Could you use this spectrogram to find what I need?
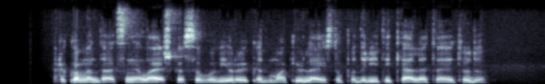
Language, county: Lithuanian, Šiauliai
